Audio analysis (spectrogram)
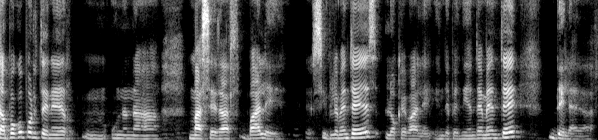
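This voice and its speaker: A plain, everyday voice moves at a fairly slow pace with ordinary pitch variation and big swings in loudness. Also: woman, medium pitch for a woman. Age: 60s. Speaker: magazine production director. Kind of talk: interview.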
